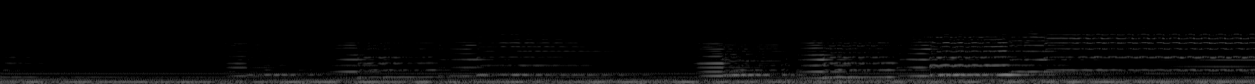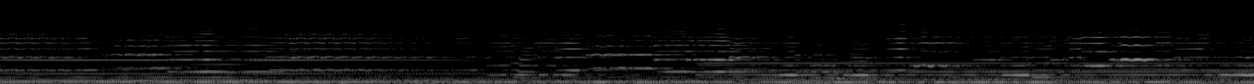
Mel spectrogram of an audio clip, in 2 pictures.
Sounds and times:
Violin, fiddle: 7.0s - 25.0s.

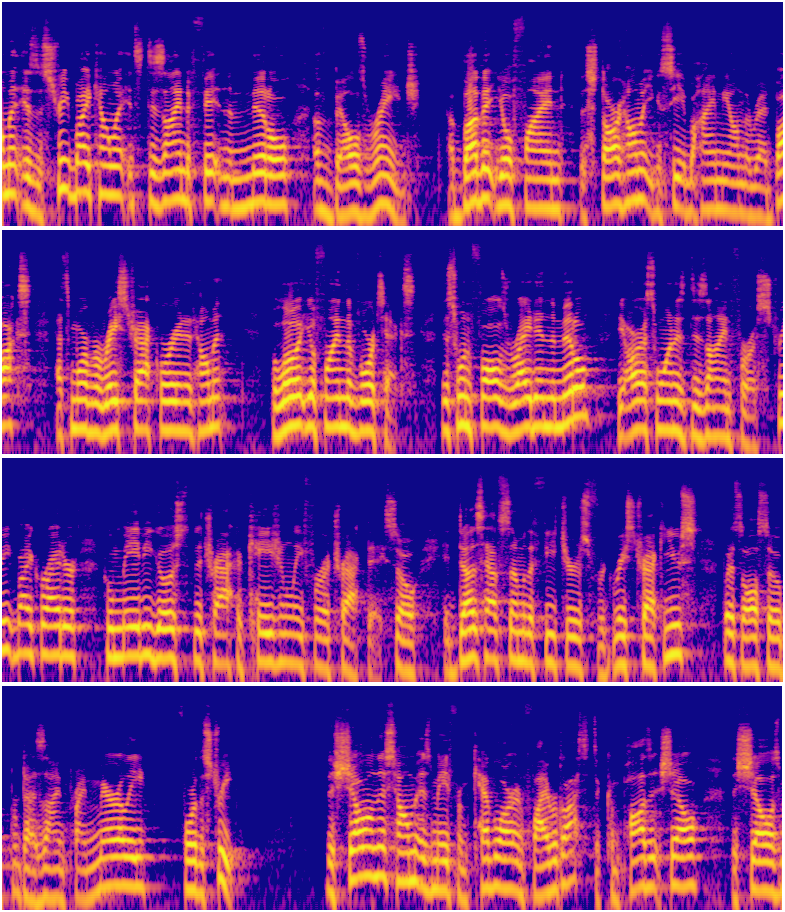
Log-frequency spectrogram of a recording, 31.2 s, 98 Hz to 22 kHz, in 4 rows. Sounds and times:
Speech: 0.0s - 25.9s, 26.7s - 31.2s.

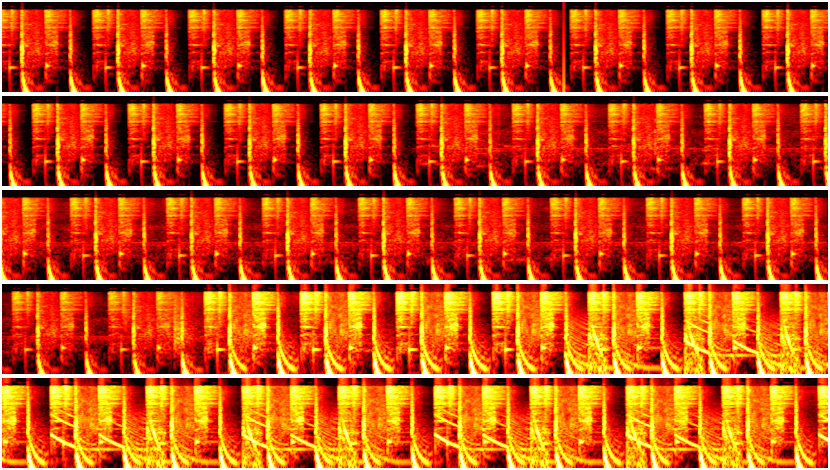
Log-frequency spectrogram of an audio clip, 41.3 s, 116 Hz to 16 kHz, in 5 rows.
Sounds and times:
Disco: 0.0s - 41.3s
Rhythm and blues: 0.0s - 41.3s.

